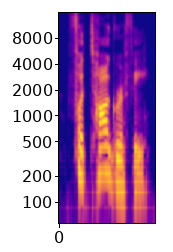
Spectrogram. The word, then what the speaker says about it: photography: For example, in the word photograph, we stress the first syllable, photograph. But when we add a suffix, the stress shifts, photography.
